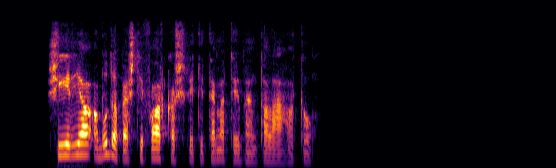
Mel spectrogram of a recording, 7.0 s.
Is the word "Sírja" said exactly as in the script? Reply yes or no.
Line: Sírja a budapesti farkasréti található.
yes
